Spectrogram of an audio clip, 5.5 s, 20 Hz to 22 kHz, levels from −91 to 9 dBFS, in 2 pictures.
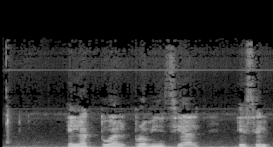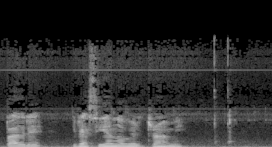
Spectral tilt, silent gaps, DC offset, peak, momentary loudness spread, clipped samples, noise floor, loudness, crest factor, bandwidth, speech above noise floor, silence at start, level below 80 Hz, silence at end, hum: -5 dB/octave; none; under 0.1%; -2 dBFS; 15 LU; under 0.1%; -41 dBFS; -20 LUFS; 18 dB; 16.5 kHz; 22 dB; 0.05 s; -40 dBFS; 0.05 s; none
